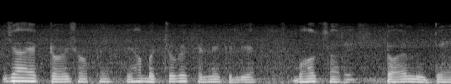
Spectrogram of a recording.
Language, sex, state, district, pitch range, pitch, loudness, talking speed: Hindi, male, Uttar Pradesh, Lucknow, 110-130 Hz, 125 Hz, -17 LUFS, 210 wpm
